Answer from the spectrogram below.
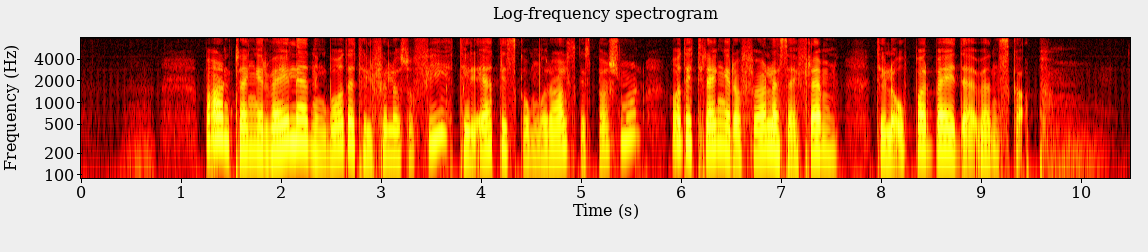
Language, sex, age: Norwegian, female, 29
